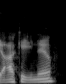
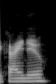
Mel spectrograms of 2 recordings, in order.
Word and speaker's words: Akainu: I think the general pronunciation would be Akainu.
